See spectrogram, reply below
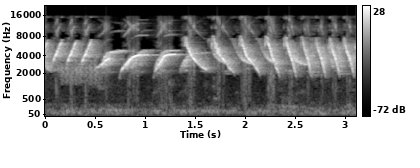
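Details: Canary in long, prolific 'gacor' song used as a lure to get other canaries singing: quick runs of high down-slurred notes, then slower rising sweeps, then fast repeated descending trill phrases, loud and unbroken throughout.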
